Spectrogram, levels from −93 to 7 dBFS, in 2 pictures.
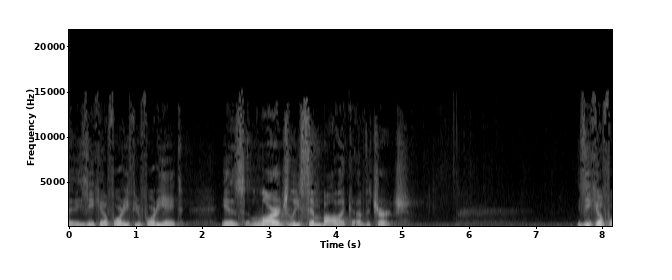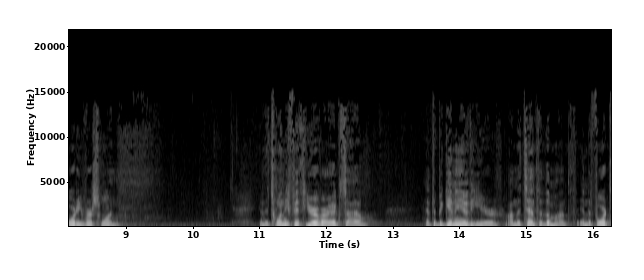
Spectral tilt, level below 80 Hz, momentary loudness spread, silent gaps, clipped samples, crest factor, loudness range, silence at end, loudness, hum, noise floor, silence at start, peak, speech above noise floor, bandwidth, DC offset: -7.5 dB/octave; -66 dBFS; 14 LU; none; under 0.1%; 22 dB; 8 LU; 0 s; -32 LUFS; none; -67 dBFS; 0 s; -12 dBFS; 37 dB; 15 kHz; under 0.1%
